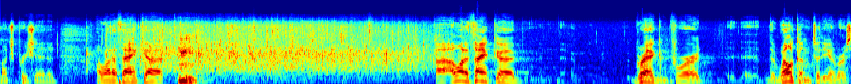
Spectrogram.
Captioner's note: applause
